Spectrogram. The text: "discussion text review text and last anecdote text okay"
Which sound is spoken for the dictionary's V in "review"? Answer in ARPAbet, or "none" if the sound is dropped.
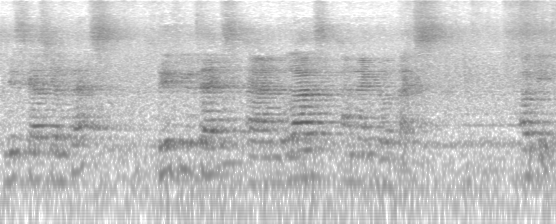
F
